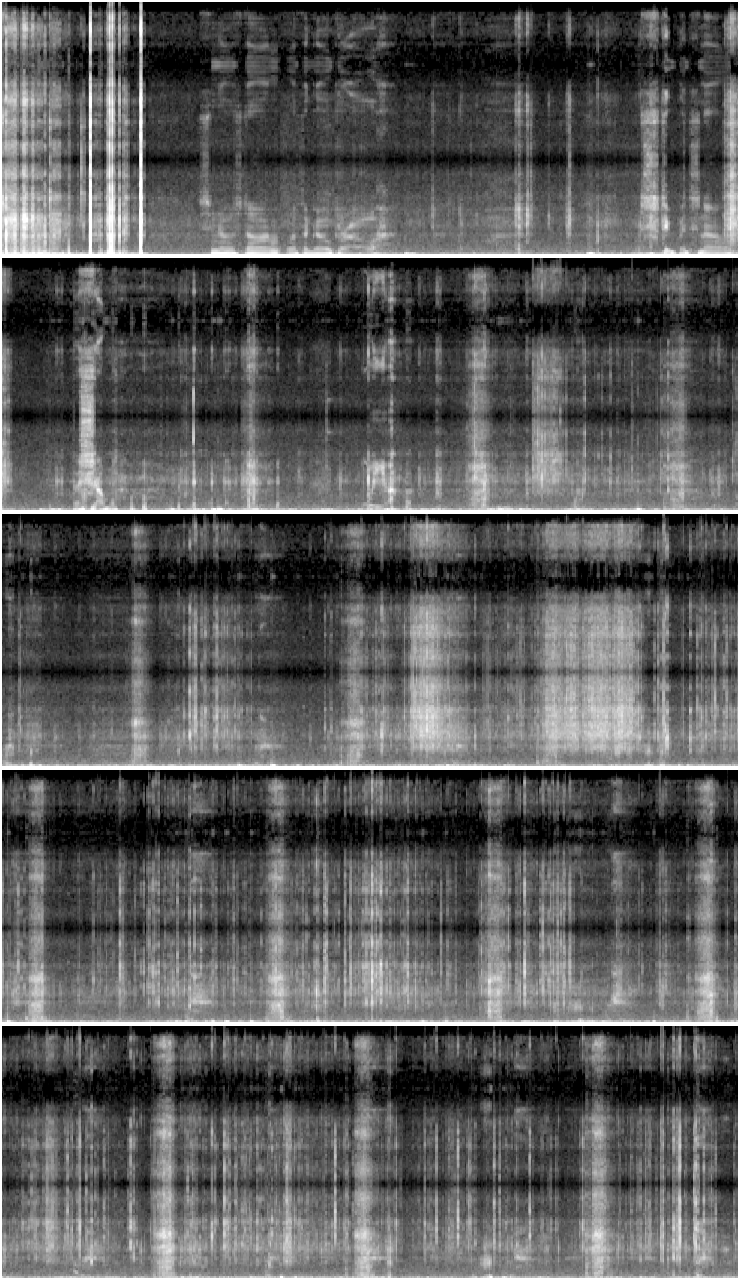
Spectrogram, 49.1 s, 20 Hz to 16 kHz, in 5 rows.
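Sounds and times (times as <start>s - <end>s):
crunching and scraping in snow: 0.0s - 1.9s, 7.7s - 49.0s.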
